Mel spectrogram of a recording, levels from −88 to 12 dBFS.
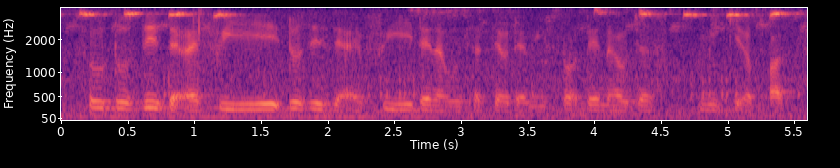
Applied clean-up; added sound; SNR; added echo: none; Bird; 0 dB; none.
